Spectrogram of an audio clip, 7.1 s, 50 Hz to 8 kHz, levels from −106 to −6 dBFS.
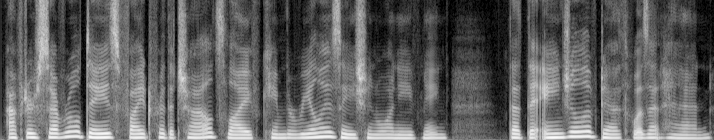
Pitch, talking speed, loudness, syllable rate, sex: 210 Hz, 175 wpm, -17 LUFS, 4.9 syllables/s, female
